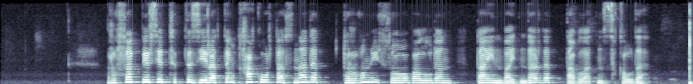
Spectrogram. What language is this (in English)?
Kazakh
